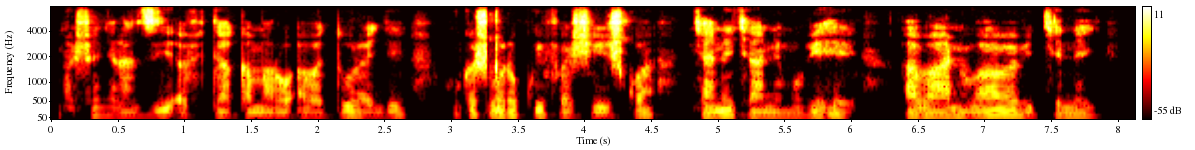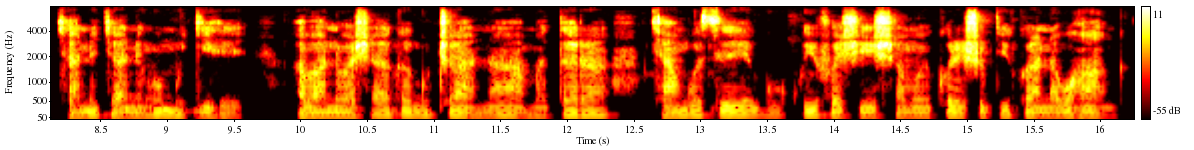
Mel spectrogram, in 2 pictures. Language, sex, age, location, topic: Kinyarwanda, male, 18-24, Nyagatare, government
